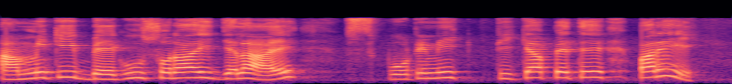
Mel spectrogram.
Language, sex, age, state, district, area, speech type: Bengali, male, 18-30, West Bengal, Uttar Dinajpur, rural, read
